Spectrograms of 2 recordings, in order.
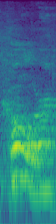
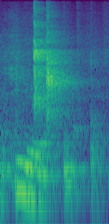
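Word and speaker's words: Koehler: believe it or not, a lot of people pronounce it Coler, but it's actually Keeler.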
